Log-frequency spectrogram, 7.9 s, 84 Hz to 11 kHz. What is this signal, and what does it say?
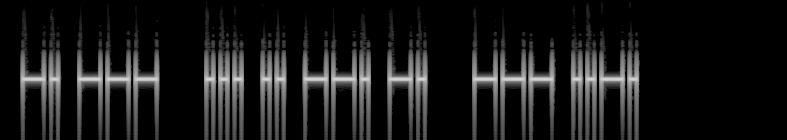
Morse code, heard as a keyed tone, about 17 wpm, 700 Hz. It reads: NO SIGN OF
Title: Sets of 5 Words Encore2 17wpm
